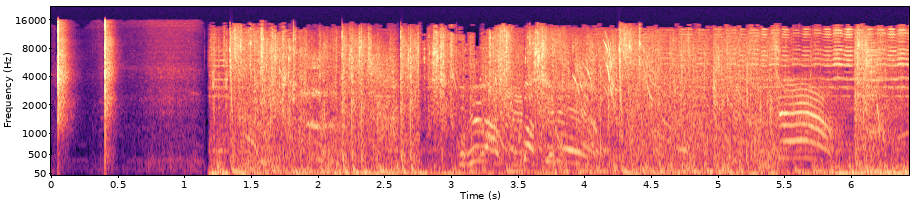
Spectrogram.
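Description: Rapid gunfire from a film soundtrack: after a few sharp clicks and a brief hush, a dense, continuous volley of shots starts a little over a second in and keeps going, with voices over it.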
